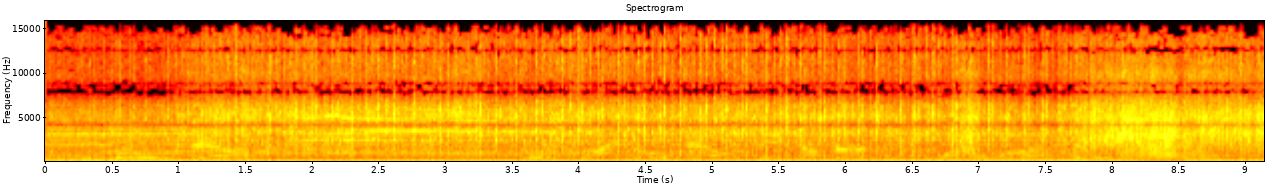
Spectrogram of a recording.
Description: A man speaking, a crowd yelling and an engine revving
